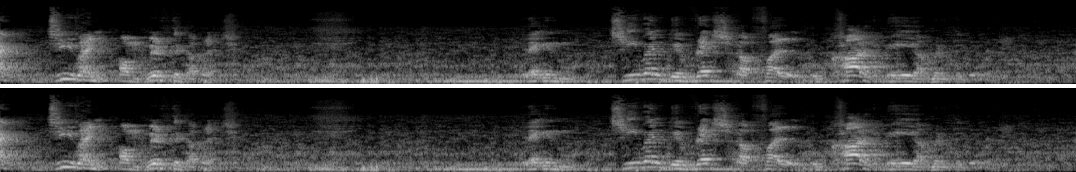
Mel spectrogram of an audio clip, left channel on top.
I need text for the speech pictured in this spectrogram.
जीवन और मृत्यु का वृक्ष। लेकिन जीवन के वृक्ष का फल उखाड़ के भेजेगा मृत्यु के वृक्ष।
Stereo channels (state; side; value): identical; both; correlation 1.00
